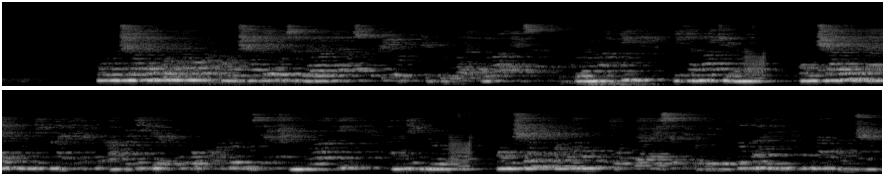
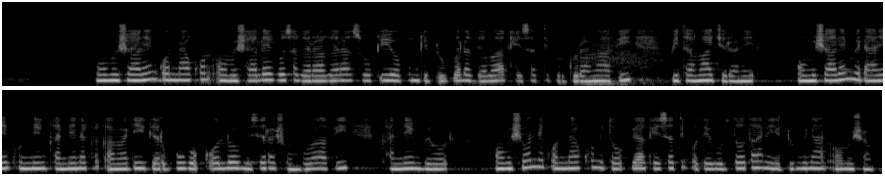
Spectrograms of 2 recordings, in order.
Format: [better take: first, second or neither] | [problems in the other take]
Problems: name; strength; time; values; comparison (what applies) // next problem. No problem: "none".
second | noise reduction (classical method WPE with log-MMSE)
